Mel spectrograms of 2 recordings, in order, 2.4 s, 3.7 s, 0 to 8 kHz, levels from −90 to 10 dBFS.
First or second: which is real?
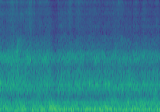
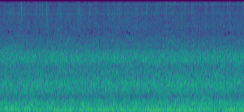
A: second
